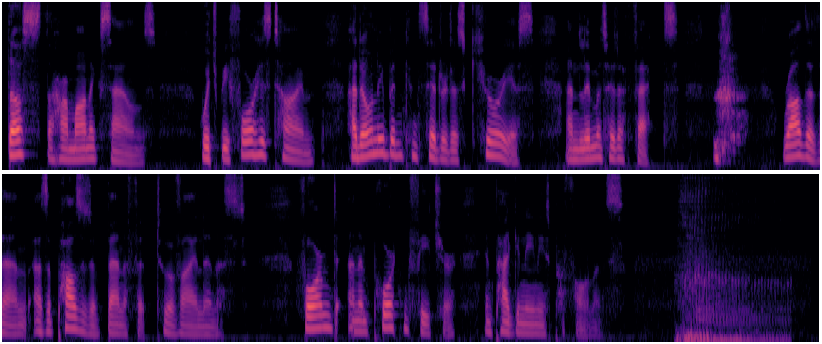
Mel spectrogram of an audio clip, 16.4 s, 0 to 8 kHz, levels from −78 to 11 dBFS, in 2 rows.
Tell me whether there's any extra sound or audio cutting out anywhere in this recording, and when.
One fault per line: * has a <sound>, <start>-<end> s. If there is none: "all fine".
* has a sneeze, 7.1-7.5 s
* has a breath, 14.9-16.1 s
